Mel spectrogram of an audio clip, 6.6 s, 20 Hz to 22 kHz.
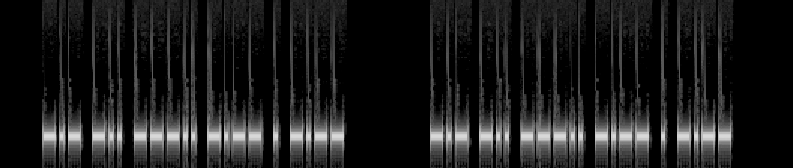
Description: Morse code, heard as a keyed tone, about 36 wpm, 700 Hz. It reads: KD8YEY KD8YEY
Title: USA Call Signs - 6 Characters - Repeated 2x - 35wpm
